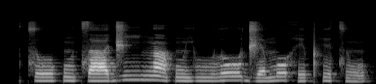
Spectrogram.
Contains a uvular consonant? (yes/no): no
